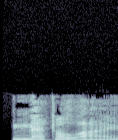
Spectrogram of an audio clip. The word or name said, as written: metallide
